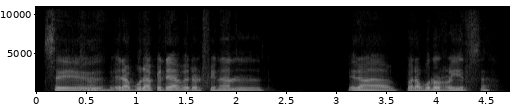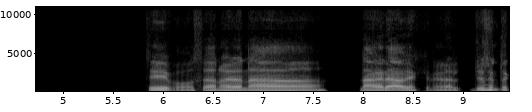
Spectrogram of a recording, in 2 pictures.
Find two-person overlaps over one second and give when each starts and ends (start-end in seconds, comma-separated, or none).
none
